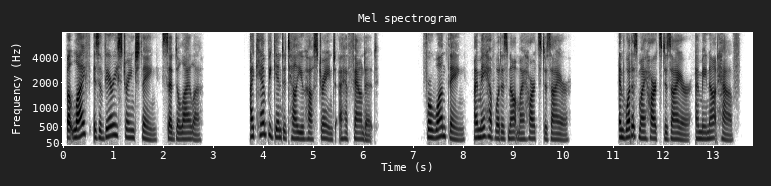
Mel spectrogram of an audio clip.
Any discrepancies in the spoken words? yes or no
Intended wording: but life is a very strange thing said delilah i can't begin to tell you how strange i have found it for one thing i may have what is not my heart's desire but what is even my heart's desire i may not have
yes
